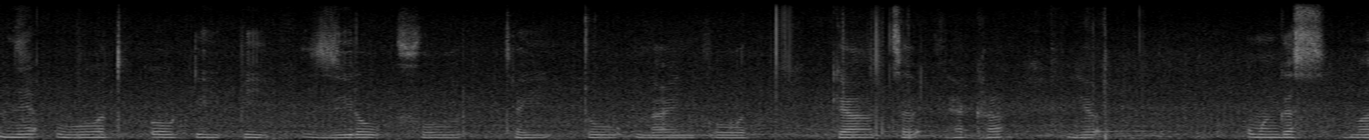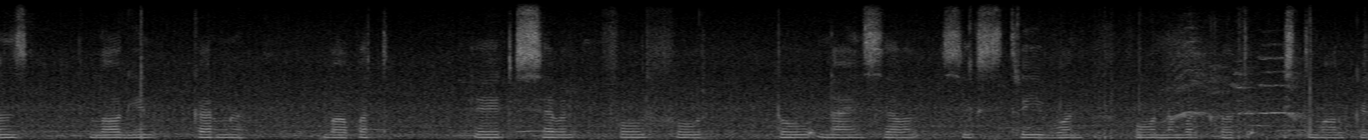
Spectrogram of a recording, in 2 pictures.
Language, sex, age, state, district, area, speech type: Kashmiri, male, 30-45, Jammu and Kashmir, Bandipora, rural, read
